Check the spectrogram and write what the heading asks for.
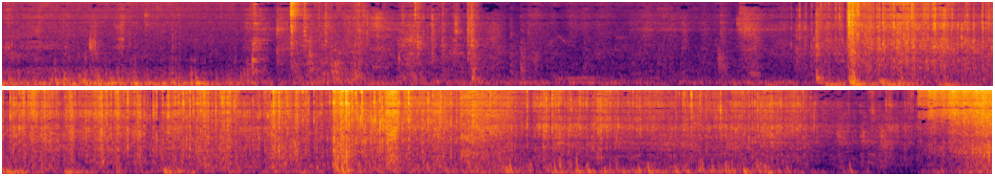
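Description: Paper rustling and crinkling as a raw duck is handled on parchment paper, with a few sharp knocks about six and ten seconds in. A low rumble fills the first couple of seconds.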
